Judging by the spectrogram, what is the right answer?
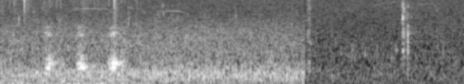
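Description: Minecraft chickens give a few short clucks near the start over steady background hiss, then the sound drops away, leaving one faint cluck near the end.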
